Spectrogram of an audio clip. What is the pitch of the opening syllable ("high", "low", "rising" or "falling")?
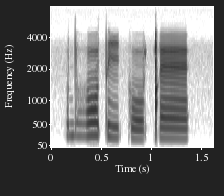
high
